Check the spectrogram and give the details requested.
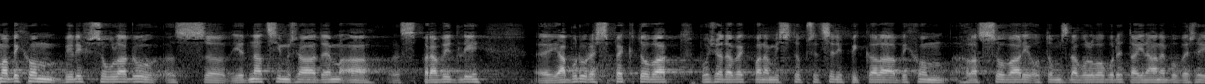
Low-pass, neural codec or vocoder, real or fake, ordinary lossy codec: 7.2 kHz; none; real; MP3, 32 kbps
